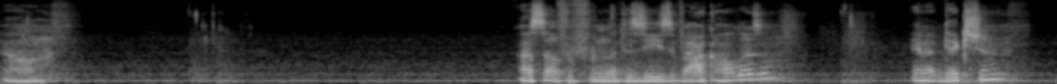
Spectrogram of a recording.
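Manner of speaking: tearful, teary-eyed voice. Answering an interviewer's question about your personal life, tearful. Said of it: "the tears you see right now".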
